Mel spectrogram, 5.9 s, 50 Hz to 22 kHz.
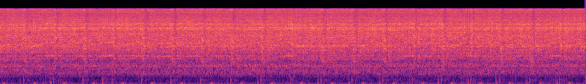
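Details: Predator 420cc 13hp single in a golf cart after carb cleaning and an exhaust upgrade: quick, slightly uneven putter at fast idle, steady level, no knocks or misses; running normally.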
